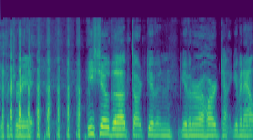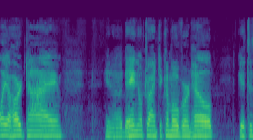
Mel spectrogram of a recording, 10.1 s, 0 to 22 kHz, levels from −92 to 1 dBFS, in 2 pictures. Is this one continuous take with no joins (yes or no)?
yes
